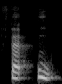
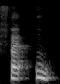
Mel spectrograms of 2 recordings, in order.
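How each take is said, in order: First: The glottal stop is strong and clear. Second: The glottal stop is strong and clear.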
